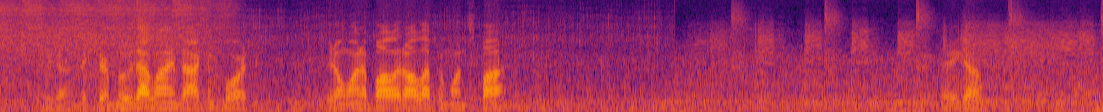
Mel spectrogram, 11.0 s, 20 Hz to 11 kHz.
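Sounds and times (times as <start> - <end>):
boat engine running: 0.0 - 11.0
water noise: 0.0 - 11.0
wind: 0.0 - 11.0.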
